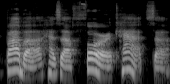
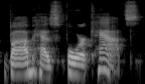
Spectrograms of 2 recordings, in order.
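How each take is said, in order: First: Extra uh vowels are added after consonants. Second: The words end cleanly on their consonants. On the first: The speaker calls it wrong. "it might sound something like" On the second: The speaker calls it right. "Instead of"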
